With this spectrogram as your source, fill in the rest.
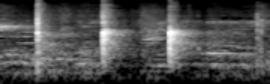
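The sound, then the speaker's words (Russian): Three sharp hand claps, given as a demonstration, land about half a second apart, each a crisp, bright snap, followed by a much fainter tap at the end over a low, steady background hum. “я выхожу и делаю один хлопок”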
